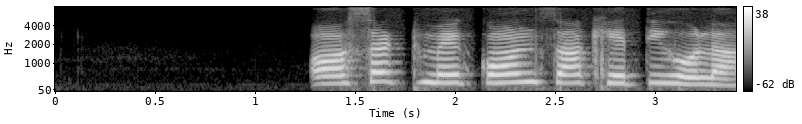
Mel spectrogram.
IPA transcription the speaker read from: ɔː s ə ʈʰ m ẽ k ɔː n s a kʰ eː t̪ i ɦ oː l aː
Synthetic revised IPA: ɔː s ə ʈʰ m ẽ k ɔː n s a kʰ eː t̪ i ɦ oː l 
